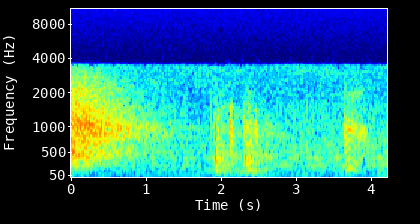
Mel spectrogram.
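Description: Gunshots during a detective shootout: a few short, sharp cracks close together follow a fading rumble, then a softer tonal sound trails off near the end.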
